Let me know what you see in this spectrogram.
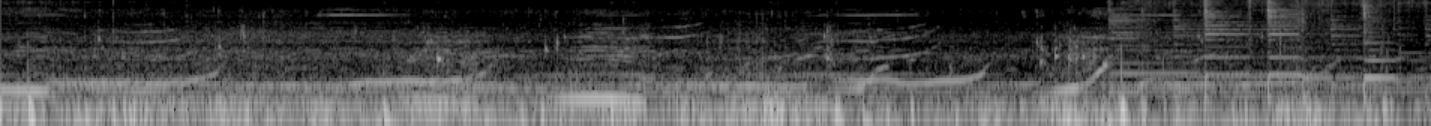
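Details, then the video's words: Whale song heard underwater while swimming near a hotel in Kaʻanapali, Maui, on the first day, during the December to May migration season; loud rising and falling moans and whoops over a deep rumbling underwater hiss, with higher squeaks near the end. "En plongeant la tête sous l'eau, nous entendons le chant des baleines. C'est assez fort."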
